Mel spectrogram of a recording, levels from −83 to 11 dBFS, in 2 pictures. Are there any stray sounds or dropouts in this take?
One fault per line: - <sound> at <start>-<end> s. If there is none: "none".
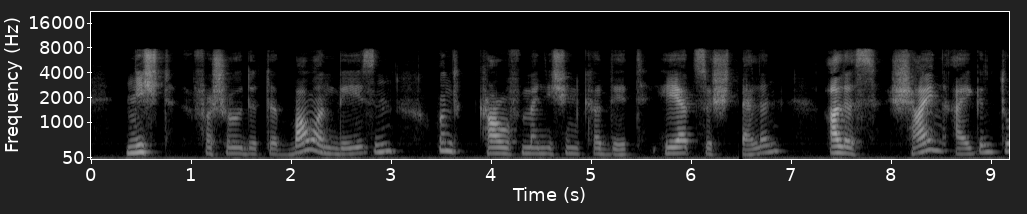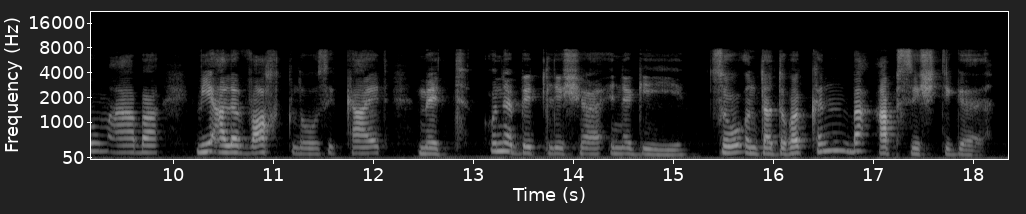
- dropout at 6.5-6.5 s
